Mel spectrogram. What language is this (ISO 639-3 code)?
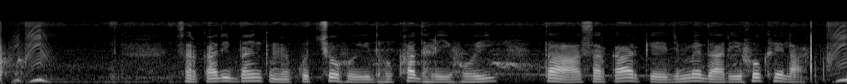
bho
